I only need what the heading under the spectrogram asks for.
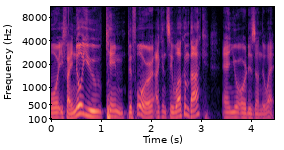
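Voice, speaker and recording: A man with a French accent and fairly high pitch speaks with lively intonation on a very clean recording with a silent background. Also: moderate pace. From France. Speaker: conference speaker, tech product executive. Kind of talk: conference talk. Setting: stage with audience. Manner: frequent fillers and hesitations.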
